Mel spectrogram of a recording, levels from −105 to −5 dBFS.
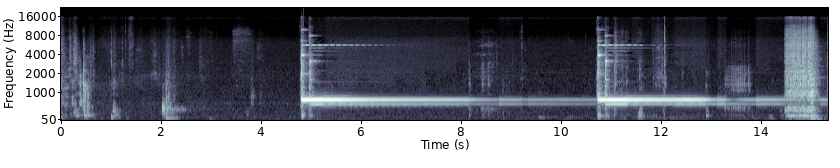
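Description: No technical faults can be heard in this recording of sound. Nothing in the audio stands out as a problem.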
